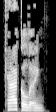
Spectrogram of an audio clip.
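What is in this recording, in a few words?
"cackling", British English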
